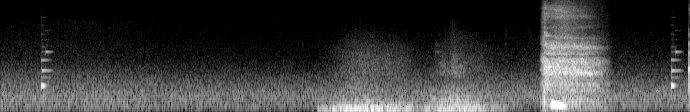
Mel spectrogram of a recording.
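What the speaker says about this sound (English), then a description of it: "I heard Yehuda gasp" A character in the Genshin Impact video game lets out a short breathy gasp, heard as a few soft bursts near the middle, then a sharper, louder intake of breath, with faint electronic beeps at the start and end.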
